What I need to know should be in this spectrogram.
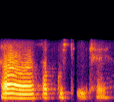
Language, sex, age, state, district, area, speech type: Hindi, female, 30-45, Uttar Pradesh, Jaunpur, rural, conversation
